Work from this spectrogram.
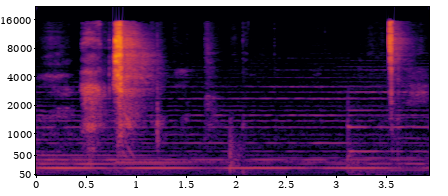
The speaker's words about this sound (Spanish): Perro solo estornudó.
